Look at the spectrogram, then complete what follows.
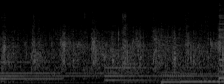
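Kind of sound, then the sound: crowd, audience clapping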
